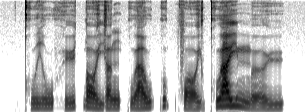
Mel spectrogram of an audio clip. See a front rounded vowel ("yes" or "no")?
yes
